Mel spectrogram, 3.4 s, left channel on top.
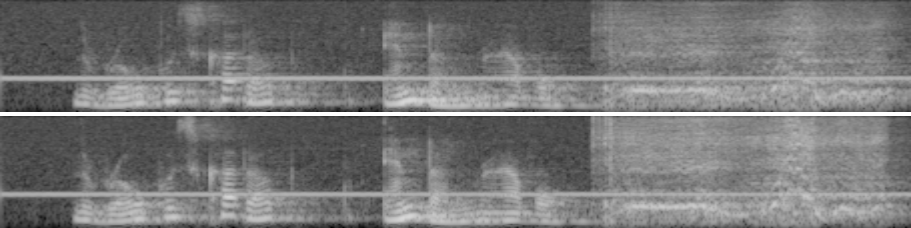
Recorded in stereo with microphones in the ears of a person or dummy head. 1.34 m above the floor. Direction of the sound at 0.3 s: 30° right (ahead or behind).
